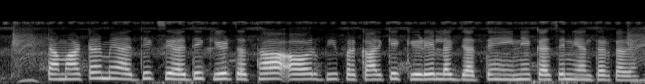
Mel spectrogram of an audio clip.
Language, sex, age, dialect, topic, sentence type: Hindi, female, 18-24, Awadhi Bundeli, agriculture, question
